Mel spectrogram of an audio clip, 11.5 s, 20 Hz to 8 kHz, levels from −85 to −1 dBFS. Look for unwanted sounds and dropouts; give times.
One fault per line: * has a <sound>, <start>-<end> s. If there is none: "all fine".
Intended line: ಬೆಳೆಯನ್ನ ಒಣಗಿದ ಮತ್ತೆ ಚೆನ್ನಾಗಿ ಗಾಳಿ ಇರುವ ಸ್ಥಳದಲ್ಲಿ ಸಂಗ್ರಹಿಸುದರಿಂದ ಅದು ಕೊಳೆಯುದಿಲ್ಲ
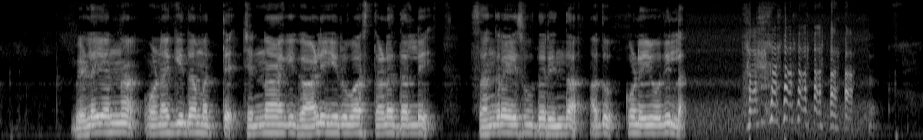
* has a laugh, 9.3-10.7 s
